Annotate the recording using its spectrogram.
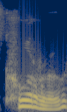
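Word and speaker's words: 来る: When this form was borrowed into Japanese, is pronounced as kuru, to come.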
